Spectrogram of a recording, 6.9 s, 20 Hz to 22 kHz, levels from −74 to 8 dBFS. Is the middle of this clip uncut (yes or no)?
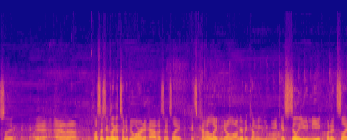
no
